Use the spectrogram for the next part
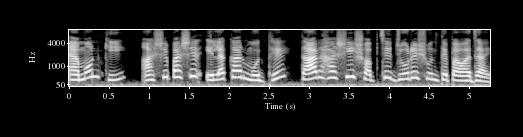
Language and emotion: Bengali, neutral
